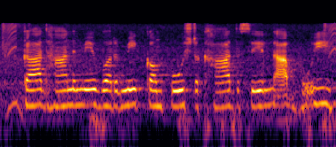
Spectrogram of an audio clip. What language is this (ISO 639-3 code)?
bho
